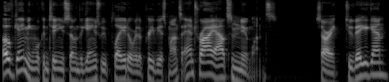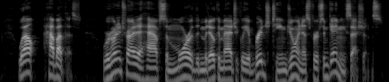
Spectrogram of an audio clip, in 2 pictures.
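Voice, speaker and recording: A man's voice: medium pitch, fairly bright tone. A man hosting a casual scripted channel update, talking informally to viewers with wry asides. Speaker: channel host and video creator.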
